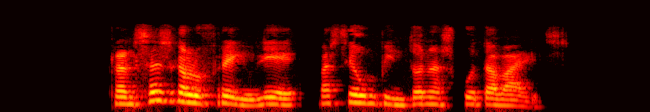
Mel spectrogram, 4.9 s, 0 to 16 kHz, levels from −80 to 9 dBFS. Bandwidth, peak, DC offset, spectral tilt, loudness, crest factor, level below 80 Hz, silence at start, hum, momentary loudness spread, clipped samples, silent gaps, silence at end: 8 kHz; -8 dBFS; under 0.1%; -5 dB/octave; -26 LUFS; 18 dB; -70 dBFS; 0.85 s; none; 10 LU; under 0.1%; 2.29-2.38 s; 0.7 s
